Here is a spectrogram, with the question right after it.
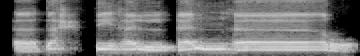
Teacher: lam bertemu dengan hamzah dibaca jelas, lamnya al-anhar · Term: alif lam al-qamariyah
